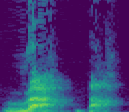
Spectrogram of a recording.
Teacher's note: There's an esnachto on the resh. So it's pronounced rabba with the accent on the first syllable.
